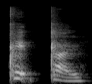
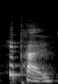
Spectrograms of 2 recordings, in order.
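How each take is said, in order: First: "Hippo" split into two separate beats; "Hippo" with a gap between the syllables. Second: Said in the usual way. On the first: Shown as a demonstration. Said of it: "How many?". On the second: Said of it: "say the word hippo".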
